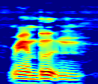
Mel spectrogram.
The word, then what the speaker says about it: rambutan: want to pronounce that the correct pronouncement or pronunciation is rambutan now they grow well in hawaii they they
